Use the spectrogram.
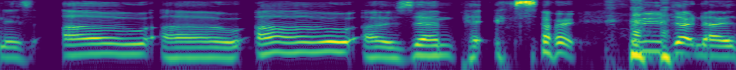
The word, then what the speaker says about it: Ozempic: So the correct pronunciation is Ozempic. Sorry, if you don't know, that's the extremely annoying jingle in the adverts. It's Ozempic, yeah.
